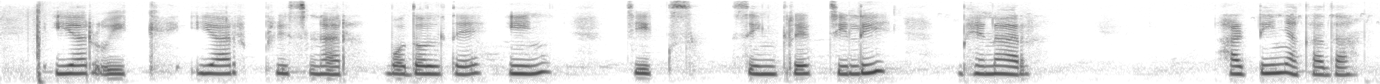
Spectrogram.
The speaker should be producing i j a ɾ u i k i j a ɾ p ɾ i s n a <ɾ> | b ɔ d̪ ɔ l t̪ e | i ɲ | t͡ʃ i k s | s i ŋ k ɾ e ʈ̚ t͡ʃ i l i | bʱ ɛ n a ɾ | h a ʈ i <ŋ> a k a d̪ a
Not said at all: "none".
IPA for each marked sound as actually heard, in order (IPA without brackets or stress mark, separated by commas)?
ɾ, ɲ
